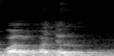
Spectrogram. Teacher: Makhraj kita harus sampai ro, tapi tidak perlu diperdengarkan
